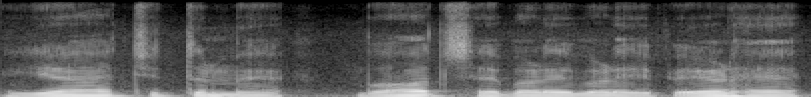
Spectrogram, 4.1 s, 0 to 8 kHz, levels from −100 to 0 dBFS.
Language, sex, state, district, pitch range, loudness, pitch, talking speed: Hindi, male, Jharkhand, Ranchi, 105-120 Hz, -16 LUFS, 115 Hz, 135 wpm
